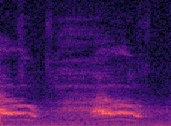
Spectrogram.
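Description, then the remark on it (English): A cat meows twice outside the door, two drawn-out, wavering cries separated by a short pause, each muffled against a quiet background, with no one talking. “Oh, you hear the cat?”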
